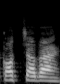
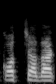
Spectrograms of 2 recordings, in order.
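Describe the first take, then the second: No difference in how they are said.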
